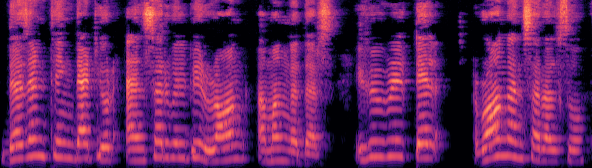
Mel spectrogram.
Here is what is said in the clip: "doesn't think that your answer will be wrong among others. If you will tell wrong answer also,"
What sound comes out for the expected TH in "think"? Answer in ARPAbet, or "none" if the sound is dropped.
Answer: T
